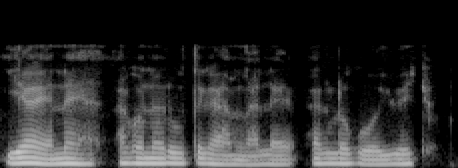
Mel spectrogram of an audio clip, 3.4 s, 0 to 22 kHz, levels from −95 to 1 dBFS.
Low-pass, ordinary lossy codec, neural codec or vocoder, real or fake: 7.2 kHz; none; codec, 16 kHz, 8 kbps, FunCodec, trained on Chinese and English, 25 frames a second; fake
